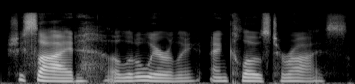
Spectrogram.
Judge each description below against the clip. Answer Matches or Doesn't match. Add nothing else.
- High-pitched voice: Doesn't match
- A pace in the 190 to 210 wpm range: Doesn't match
